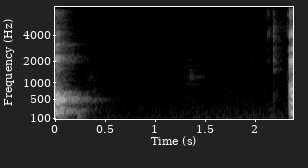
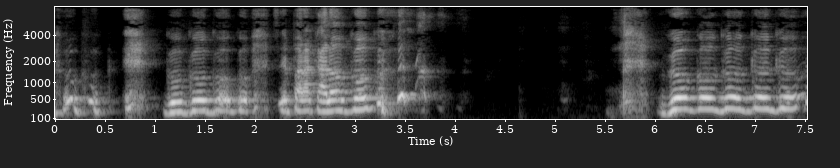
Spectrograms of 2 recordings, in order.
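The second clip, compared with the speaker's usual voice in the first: shouting. Retold or imitated. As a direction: chant go go with laughter. Repeating the crowd's shouts, laughing.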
